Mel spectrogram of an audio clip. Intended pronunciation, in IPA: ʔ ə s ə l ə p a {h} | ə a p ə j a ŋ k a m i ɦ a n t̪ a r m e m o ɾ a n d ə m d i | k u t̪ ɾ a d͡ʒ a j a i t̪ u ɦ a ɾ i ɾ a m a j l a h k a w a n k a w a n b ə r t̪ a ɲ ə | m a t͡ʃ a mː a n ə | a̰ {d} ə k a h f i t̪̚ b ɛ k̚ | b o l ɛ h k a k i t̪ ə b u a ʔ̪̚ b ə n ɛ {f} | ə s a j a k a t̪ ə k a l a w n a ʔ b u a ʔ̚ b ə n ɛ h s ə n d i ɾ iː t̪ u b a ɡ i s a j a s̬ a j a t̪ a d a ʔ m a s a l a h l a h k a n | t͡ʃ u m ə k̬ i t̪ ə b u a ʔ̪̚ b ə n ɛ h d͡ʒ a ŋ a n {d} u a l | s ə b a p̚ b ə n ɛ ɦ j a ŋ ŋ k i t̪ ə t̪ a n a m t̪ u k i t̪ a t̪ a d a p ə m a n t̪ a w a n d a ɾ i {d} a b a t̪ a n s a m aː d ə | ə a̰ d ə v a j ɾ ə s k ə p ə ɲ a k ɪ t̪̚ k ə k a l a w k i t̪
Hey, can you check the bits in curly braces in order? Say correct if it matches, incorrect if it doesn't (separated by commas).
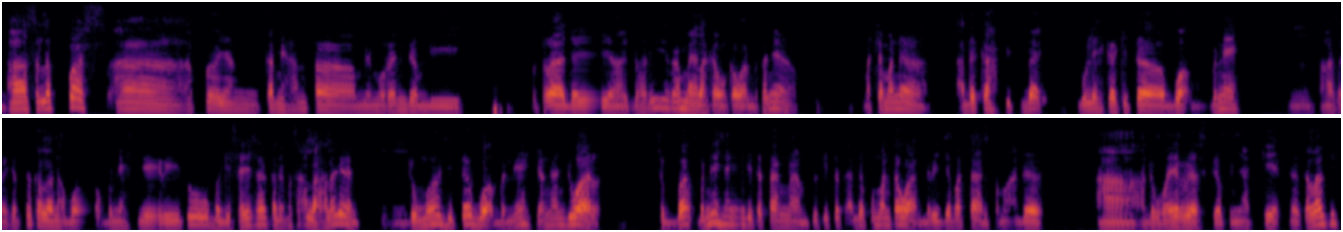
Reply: incorrect, correct, incorrect, incorrect, incorrect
